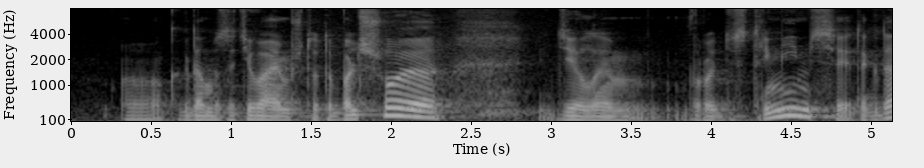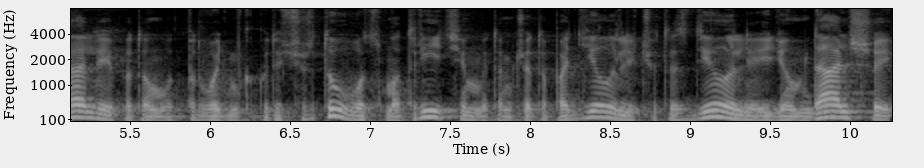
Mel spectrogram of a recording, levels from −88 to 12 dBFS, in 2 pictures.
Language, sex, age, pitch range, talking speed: Russian, male, 20-39, 90-115 Hz, 145 wpm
